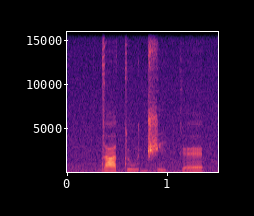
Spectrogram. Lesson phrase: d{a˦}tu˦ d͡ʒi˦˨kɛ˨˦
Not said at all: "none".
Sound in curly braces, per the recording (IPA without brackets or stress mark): a˦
